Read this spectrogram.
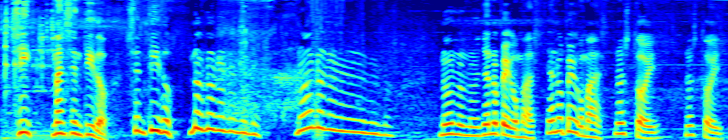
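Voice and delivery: high frantic string of no, no, no; panicked. Real, not acted. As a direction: squeal in panic as they come. Monsters heard him, panicking. (pánico agudo: ¡no, no, no!)

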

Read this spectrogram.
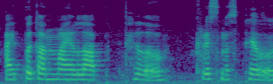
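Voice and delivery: ordinary delivery

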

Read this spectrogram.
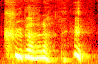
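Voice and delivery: high, loud groan of disbelief; くだらねえ thrown out loud and high in exasperation; disgusted groan. Real, not acted. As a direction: groan at a terrible pun. Groans at dog's pun.

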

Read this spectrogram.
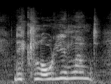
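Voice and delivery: bad Liverpool Scouse impression; Scouse accent. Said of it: "in that terrible Scouse accent".

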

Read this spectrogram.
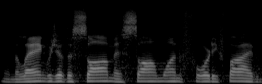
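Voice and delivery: ordinary delivery

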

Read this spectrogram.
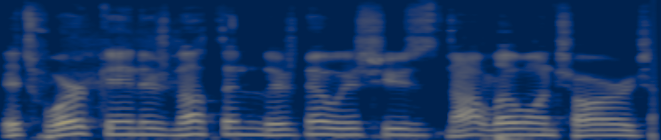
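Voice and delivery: high mocking voice of techs insisting it works; lightly voiced clueless techs denying the problem; mocking denial. Mocking the other company's techs.

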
